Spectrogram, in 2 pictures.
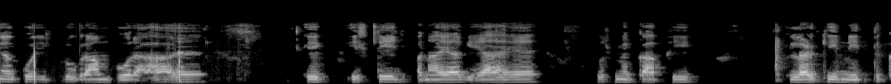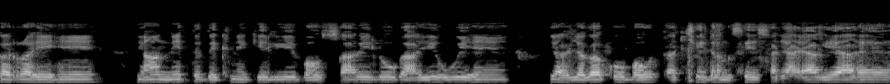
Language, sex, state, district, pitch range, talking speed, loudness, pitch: Hindi, male, Bihar, Lakhisarai, 110-120 Hz, 130 wpm, -23 LUFS, 115 Hz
